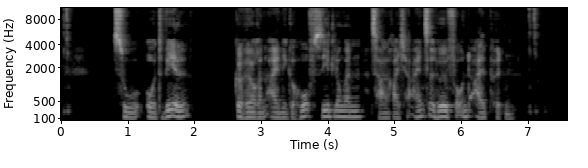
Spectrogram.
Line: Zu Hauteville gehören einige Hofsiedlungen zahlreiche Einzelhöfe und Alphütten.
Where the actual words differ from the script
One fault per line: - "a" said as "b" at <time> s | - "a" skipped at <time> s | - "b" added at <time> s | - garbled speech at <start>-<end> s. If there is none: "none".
none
